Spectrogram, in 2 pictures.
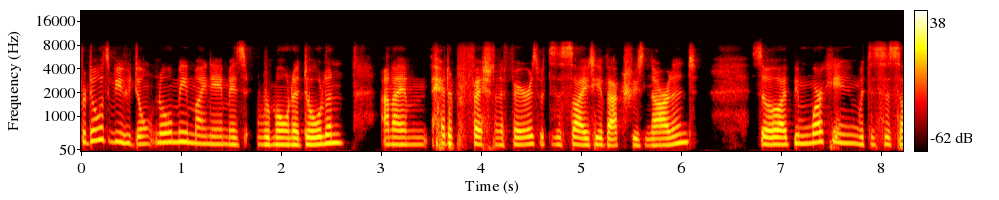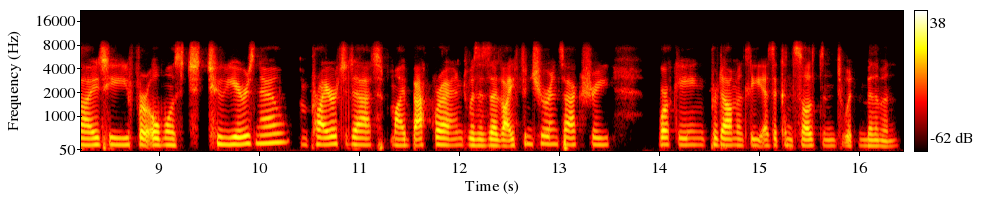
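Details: Adult woman; Normal speech.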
